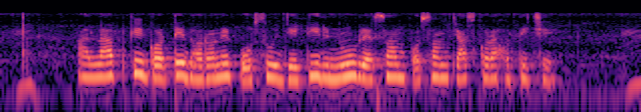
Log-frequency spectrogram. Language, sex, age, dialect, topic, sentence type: Bengali, female, 18-24, Western, agriculture, statement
